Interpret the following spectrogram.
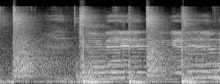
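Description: Live acoustic pop performance: two acoustic guitars strummed over a steady cajón beat, with a woman's singing voice coming in about halfway through.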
